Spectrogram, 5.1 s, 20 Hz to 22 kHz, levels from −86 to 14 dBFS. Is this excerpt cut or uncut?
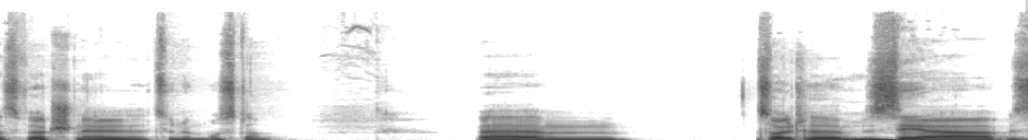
cut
